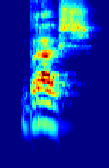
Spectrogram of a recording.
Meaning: inflection of bruisen: 1. first-person singular present indicative 2. second-person singular present indicative 3. imperative
- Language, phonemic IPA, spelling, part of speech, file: Dutch, /brœys/, bruis, noun / verb, Nl-bruis.ogg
